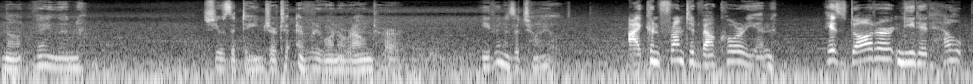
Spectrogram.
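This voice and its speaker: A middle-aged woman playing a sorrowful, weary knight and estranged mother in a game cutscene, speaking in a measured, solemn way. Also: deep voice, creaky, noisy background. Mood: sorrowful, regretful. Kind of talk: dramatic game cutscene acting. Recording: music behind the voice.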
